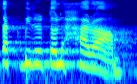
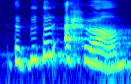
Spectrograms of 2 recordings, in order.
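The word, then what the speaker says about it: تكبيرة الإحرام: After attention, there is takbiratul haram. What is takbiratul haram? Ihram. Okay. Takbiratul ihram by saying Allahu Akbar, standing, and how we say this?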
